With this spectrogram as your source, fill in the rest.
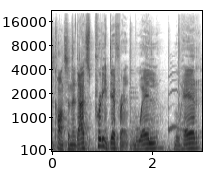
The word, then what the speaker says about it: mujer: Muel, Well, wow. The S consonant, That's pretty different. Muel, mujer.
